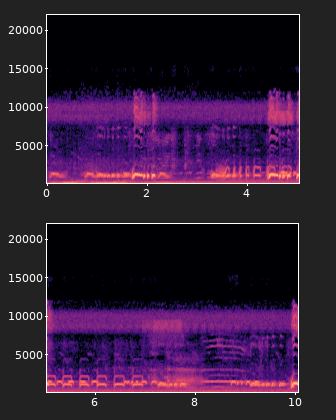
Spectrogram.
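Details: Local zebra dove singing loudly as a lure: rolling, bubbly coo phrases with sharp accents, then a rhythmic sequence of evenly repeated ringing notes, over low rumbling background noise.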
